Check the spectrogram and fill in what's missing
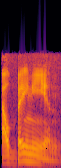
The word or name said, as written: Albanian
